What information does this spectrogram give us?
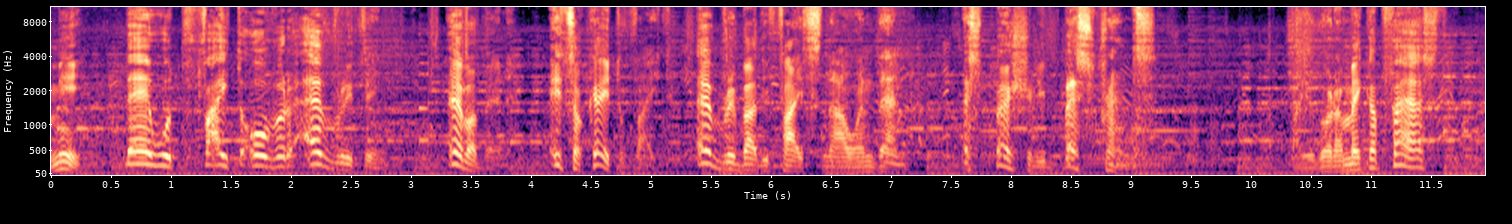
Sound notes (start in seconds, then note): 2.9 speaks in Italian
